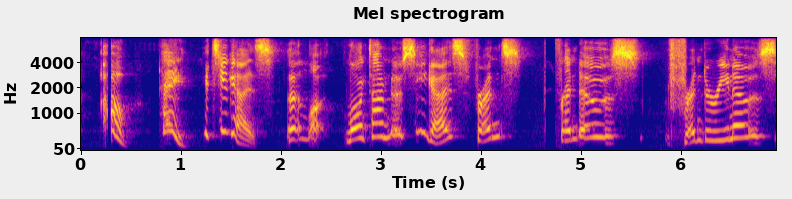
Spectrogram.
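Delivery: very high rambling chatter, stumbling over words. A narrator voices Alora greeting the group, rambling. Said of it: "I'm talking too much, aren't I?".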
